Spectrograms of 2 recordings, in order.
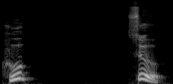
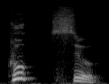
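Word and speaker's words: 국수: Cooksu. Noodles. Cooksu. Coo. Cooksu. Cooksu. Notice how it's stressed. You get the You get this sound by itself. Cooksu.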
